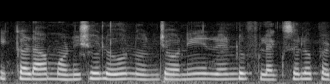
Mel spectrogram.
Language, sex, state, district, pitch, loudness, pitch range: Telugu, female, Andhra Pradesh, Krishna, 245 Hz, -14 LUFS, 235-255 Hz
